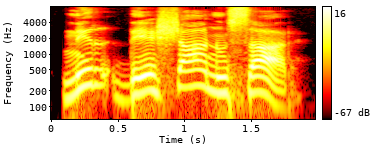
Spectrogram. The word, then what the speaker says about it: निर्देशानुसार: नी के बाद इस रेफ की मात्रा का उच्चारण होगा, निर्देशानुसार। देखिए यहां पे प्राचीन ग्रंथालय की ओर प्रस्थान।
